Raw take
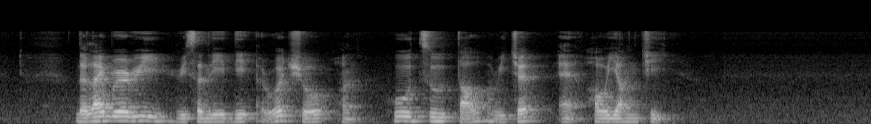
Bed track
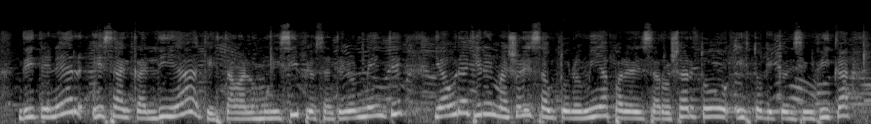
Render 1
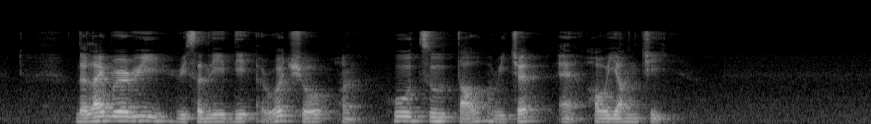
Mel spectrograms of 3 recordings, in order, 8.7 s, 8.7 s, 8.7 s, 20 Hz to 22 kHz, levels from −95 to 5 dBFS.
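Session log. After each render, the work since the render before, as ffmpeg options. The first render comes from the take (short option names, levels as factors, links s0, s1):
-af "volume=0.501"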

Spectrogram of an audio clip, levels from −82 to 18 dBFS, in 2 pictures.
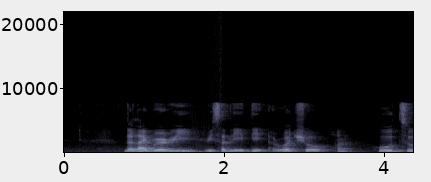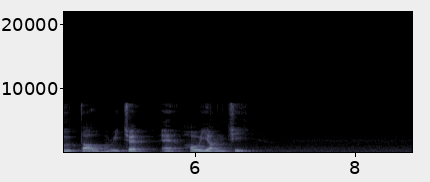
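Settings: -filter_complex "[0:a]asettb=1/sr,asplit=3[s0][s1][s2];[s0]atrim=end=1.274[s3];[s1]atrim=start=1.27:end=2.03,asetpts=PTS-STARTPTS,afade=t=in:d=0.004:c=qsin,afade=t=out:st=0.756:d=0.004:c=qsin,aeval=exprs='val(0)*gte(abs(val(0)),0.00224)':c=same[s4];[s2]atrim=start=2.026[s5];[s3][s4]acrossfade=d=0.004:c1=hsin:c2=qsin[s6];[s6][s5]acrossfade=d=0.004:c1=qsin:c2=hsin"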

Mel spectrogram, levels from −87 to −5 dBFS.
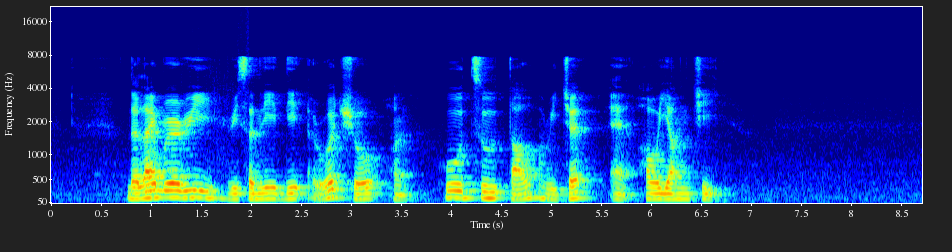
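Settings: -af "lowshelf=f=210:g=6"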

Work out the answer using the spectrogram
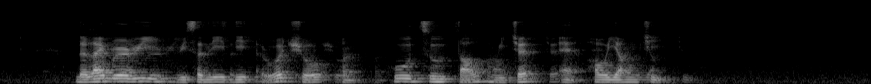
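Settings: -filter_complex "[0:a]asplit=2[s0][s1];[s1]adelay=320.7,volume=0.141,highshelf=f=4000:g=-7.22[s2];[s0][s2]amix=inputs=2:normalize=0"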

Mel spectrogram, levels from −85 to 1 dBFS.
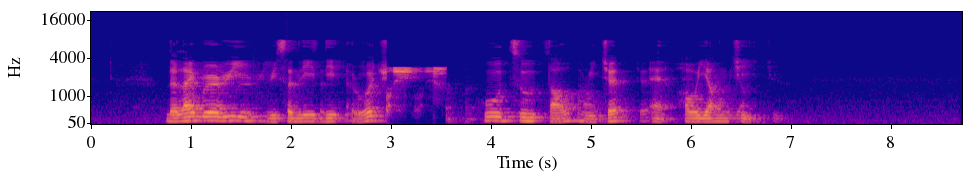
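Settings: -filter_complex "[0:a]asettb=1/sr,asplit=3[s0][s1][s2];[s0]atrim=end=2.964[s3];[s1]atrim=start=2.96:end=3.56,asetpts=PTS-STARTPTS,afade=t=in:d=0.004:c=qsin,afade=t=out:st=0.596:d=0.004:c=qsin,lowpass=f=2500:t=q:w=0.5098,lowpass=f=2500:t=q:w=0.6013,lowpass=f=2500:t=q:w=0.9,lowpass=f=2500:t=q:w=2.563,afreqshift=-2900[s4];[s2]atrim=start=3.556[s5];[s3][s4]acrossfade=d=0.004:c1=hsin:c2=qsin[s6];[s6][s5]acrossfade=d=0.004:c1=qsin:c2=hsin,asettb=1/sr,asplit=3[s7][s8][s9];[s7]atrim=end=5.264[s10];[s8]atrim=start=5.26:end=5.67,asetpts=PTS-STARTPTS,afade=t=in:d=0.004:c=qsin,afade=t=out:st=0.406:d=0.004:c=qsin,lowpass=2000[s11];[s9]atrim=start=5.666[s12];[s10][s11]acrossfade=d=0.004:c1=hsin:c2=qsin[s13];[s13][s12]acrossfade=d=0.004:c1=qsin:c2=hsin"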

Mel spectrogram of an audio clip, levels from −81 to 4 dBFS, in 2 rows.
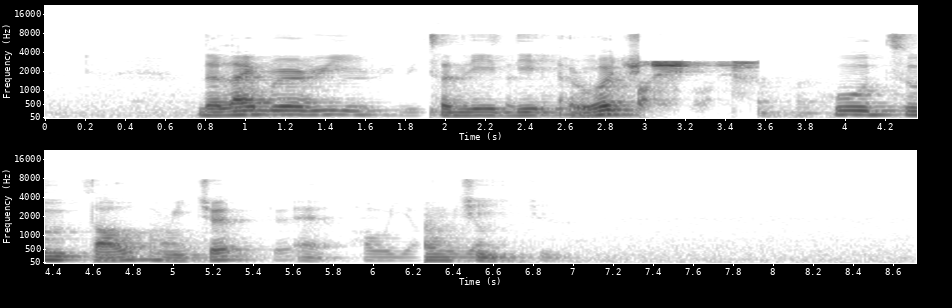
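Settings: -filter_complex "[0:a]asettb=1/sr,asplit=3[s0][s1][s2];[s0]atrim=end=2.474[s3];[s1]atrim=start=2.47:end=3.18,asetpts=PTS-STARTPTS,afade=t=in:d=0.004:c=qsin,afade=t=out:st=0.706:d=0.004:c=qsin,acontrast=22[s4];[s2]atrim=start=3.176[s5];[s3][s4]acrossfade=d=0.004:c1=hsin:c2=qsin[s6];[s6][s5]acrossfade=d=0.004:c1=qsin:c2=hsin,asplit=3[s7][s8][s9];[s7]atrim=end=1.92,asetpts=PTS-STARTPTS,afade=t=out:st=0.98:d=0.94[s10];[s8]atrim=start=1.92:end=6.25,asetpts=PTS-STARTPTS,afade=t=in:d=0.004:c=hsin,afade=t=out:st=2.78:d=1.55[s11];[s9]atrim=start=6.25,asetpts=PTS-STARTPTS,afade=t=in:d=0.004:c=hsin[s12];[s10][s11][s12]concat=n=3:v=0:a=1"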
